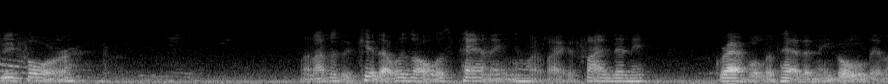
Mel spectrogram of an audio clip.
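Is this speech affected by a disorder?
Yes: Parkinson's; Parkinson's for 5 years, not very able to do much.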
